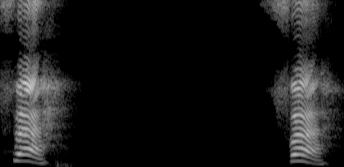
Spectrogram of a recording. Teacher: अच्छा इसका मखरज क्या है ये पहले बता दूं। होठ, हमारे ऊपर की जो दांत हैं उसका किनारा गीले हिस्से पर लगेगा, होठों का जो नीचे का गीला हिस्सा है उसको लगने से ये फ अदा होगा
